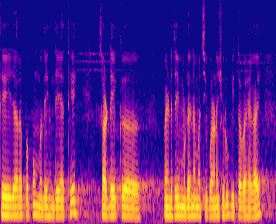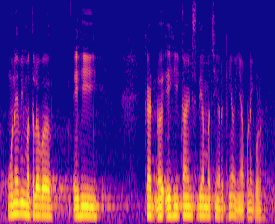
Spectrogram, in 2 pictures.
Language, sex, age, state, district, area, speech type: Punjabi, male, 18-30, Punjab, Shaheed Bhagat Singh Nagar, urban, spontaneous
